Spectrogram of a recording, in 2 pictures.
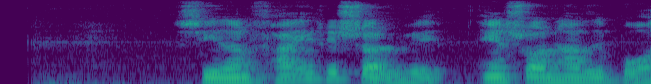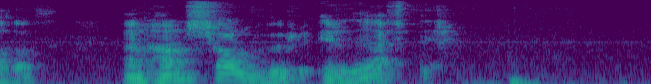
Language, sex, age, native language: Icelandic, male, 40-49, Icelandic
